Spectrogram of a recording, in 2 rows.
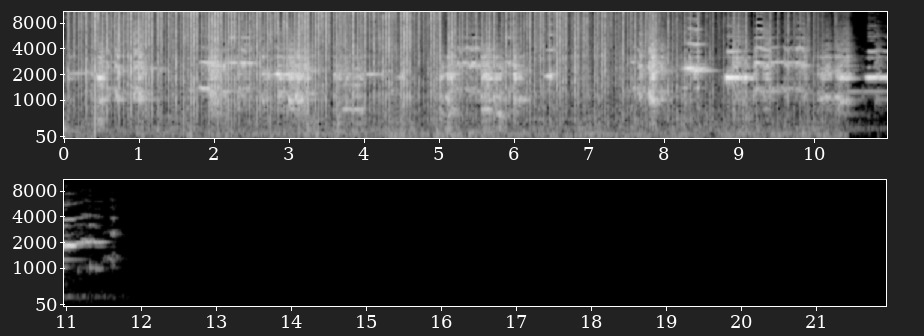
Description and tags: I needed a creaky crank for "Once Upon a Mattress" when the Queen lowers the bird cage. So a layered a squeek sound with a crank sound. Sounds used 60082 and 78937.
